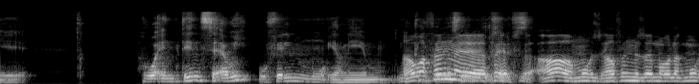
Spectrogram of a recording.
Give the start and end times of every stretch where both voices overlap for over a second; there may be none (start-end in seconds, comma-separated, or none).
4.0-5.4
